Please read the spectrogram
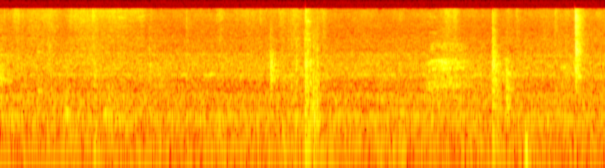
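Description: A steady low rumble with a few sharp knocks and clunks, about three seconds in and again near the end, from handling the large sheet-metal drum just slid out of a clothes dryer.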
